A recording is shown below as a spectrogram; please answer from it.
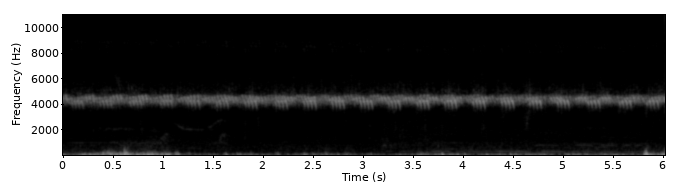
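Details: Crickets singing: a steady high-pitched continuous trill with rapid pulsing, with low rumbling background noise underneath.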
